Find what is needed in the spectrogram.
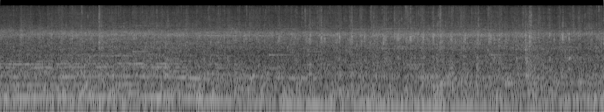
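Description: Small petrol outboard motor idling steadily with a low hum, running again after its disconnected fuel pipe was reconnected and the motor restarted.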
